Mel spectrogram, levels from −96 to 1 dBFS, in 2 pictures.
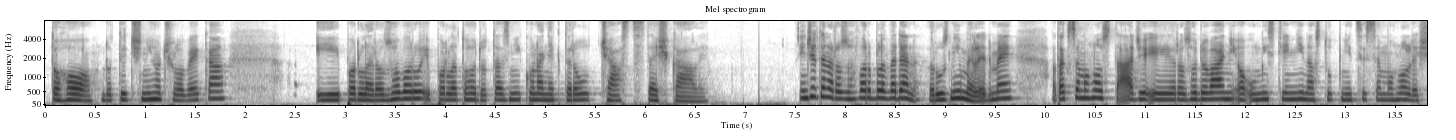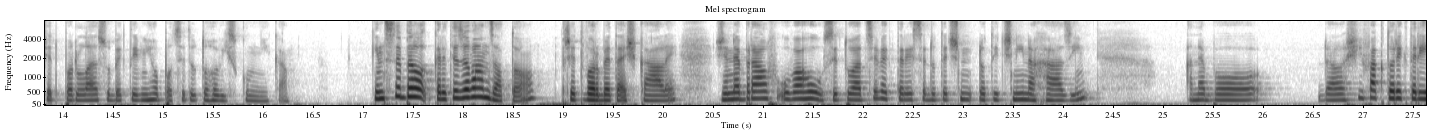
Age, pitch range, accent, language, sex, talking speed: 20-39, 190-220 Hz, native, Czech, female, 145 wpm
